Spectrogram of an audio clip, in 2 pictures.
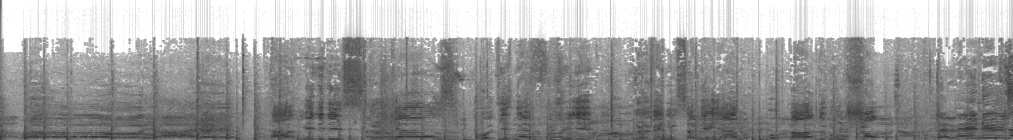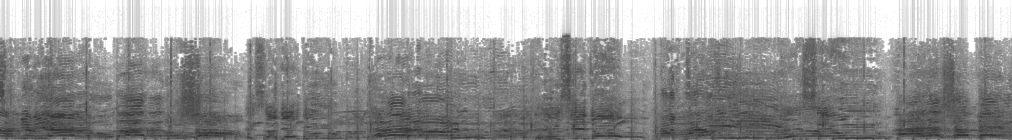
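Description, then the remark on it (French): A dense, lively festival parade crowd fills the street with overlapping shouts, chanting and cheering voices, steady throughout, with a constant low hum beneath the festive commotion as the parade winds through the town. “Alors évidemment, le festival a commencé et quoi de mieux pour s'en rendre compte que d'écouter le son de la parade qui déambule dans la ville.”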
